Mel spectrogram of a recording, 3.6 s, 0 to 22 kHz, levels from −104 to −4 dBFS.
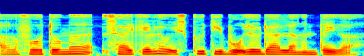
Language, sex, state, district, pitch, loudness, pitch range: Wancho, male, Arunachal Pradesh, Longding, 150 Hz, -14 LUFS, 140-160 Hz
